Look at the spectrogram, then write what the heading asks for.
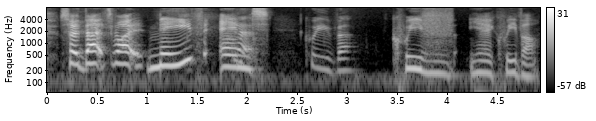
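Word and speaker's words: Niamh: Niam. Yeah. Neve, yeah.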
